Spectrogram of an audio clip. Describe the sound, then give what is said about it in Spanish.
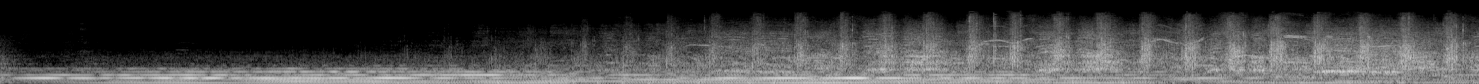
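A large crowd of protesters in front of the government building (gobernación) shouts and chants continuously, voices swelling into a loud, rhythmic roar with repeated bursts of noise and whistles over a steady low rumble. “Con el griterío de los manifestantes al frente de la gobernación”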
